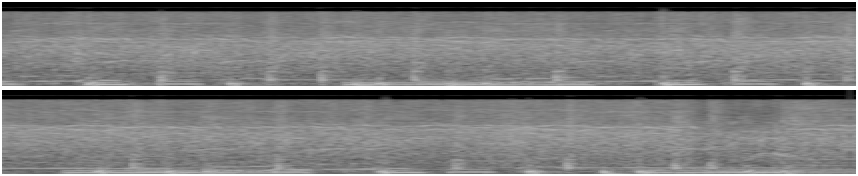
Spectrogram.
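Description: Talk-show theme music played by a rock band. A bass riff repeats a short figure every few seconds under steady drum hits and a constant hiss of cymbals.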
